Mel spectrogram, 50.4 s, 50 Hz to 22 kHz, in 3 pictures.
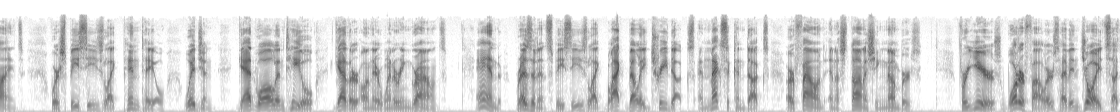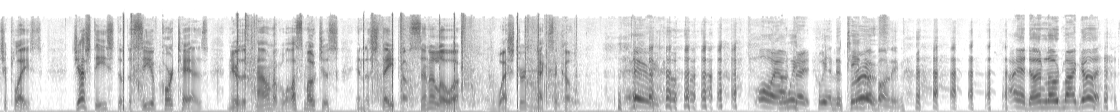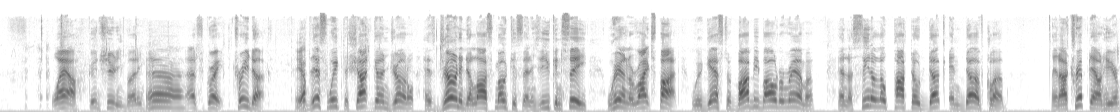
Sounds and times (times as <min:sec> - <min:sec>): Speech: 0:00.0 - 0:13.8, 0:14.4 - 0:25.5, 0:26.2 - 0:26.9, 0:28.1 - 0:30.4, 0:31.9 - 0:33.5, 0:34.4 - 0:48.7, 0:49.4 - 0:50.4.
